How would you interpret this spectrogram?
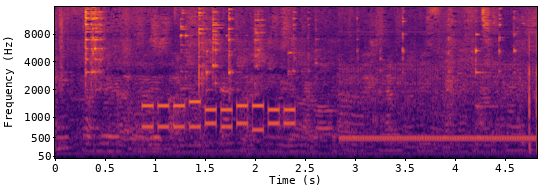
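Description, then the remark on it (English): A quick run of about nine keypad beeps as a phone number is dialed, each a short dual-tone blip in steady rhythm, followed by a long unbroken phone tone, with faint clinking and background noise. “Now, where is that guy's phone number? There we go.”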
